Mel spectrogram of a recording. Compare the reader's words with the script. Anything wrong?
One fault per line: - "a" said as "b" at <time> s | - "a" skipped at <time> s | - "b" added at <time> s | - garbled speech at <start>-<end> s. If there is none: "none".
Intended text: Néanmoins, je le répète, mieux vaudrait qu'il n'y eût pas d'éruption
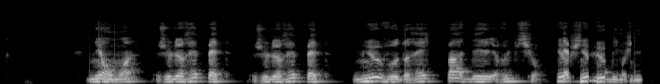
- "mieux vaudrait qu'il n'y eût" said as "je le répète mieux vaudrait" at 2.5 s
- garbled speech at 5.6-6.4 s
